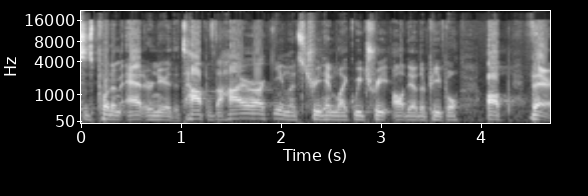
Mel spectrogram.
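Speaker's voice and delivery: normal talking voice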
